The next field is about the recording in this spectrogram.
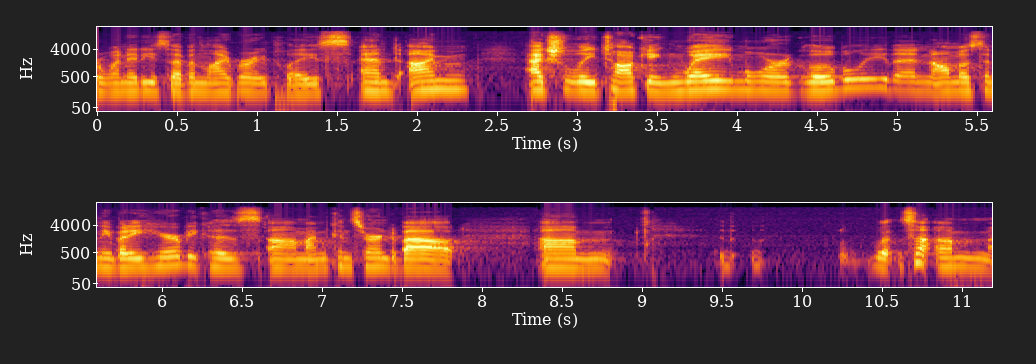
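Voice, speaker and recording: A woman resident giving an earnest, slightly hesitant public comment at a town council meeting, speaking into a podium mic with a loud voice. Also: fairly low pitch. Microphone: podium microphone.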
